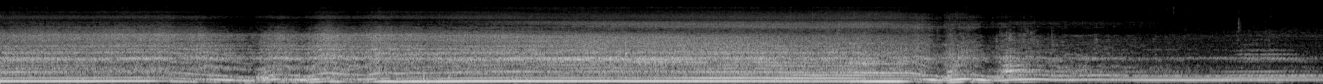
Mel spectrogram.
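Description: An engine revs and labours, rising and falling in pitch.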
